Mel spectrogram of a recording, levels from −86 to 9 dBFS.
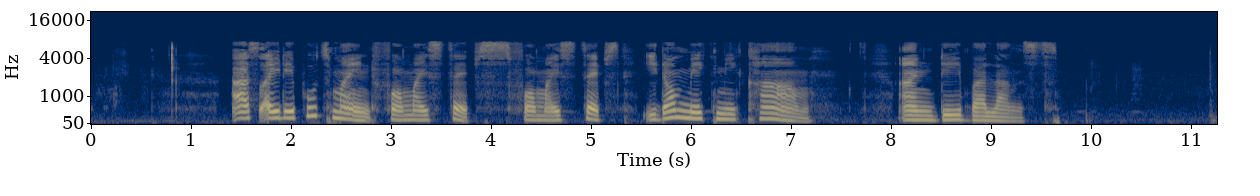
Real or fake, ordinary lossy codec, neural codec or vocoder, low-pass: real; MP3, 48 kbps; none; 7.2 kHz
